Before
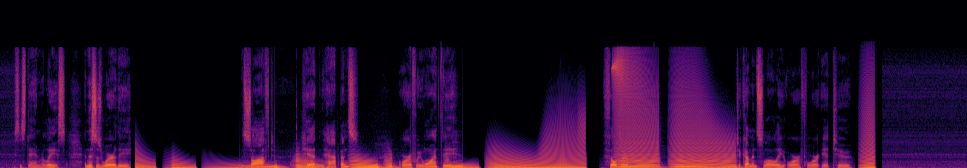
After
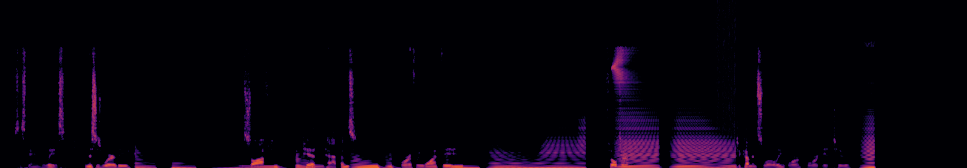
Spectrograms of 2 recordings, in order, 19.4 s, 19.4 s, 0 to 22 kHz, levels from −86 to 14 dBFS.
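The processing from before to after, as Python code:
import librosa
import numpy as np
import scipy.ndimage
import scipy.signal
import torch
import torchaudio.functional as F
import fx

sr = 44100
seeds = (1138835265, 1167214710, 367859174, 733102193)

y = fx.bin_expand(x, sr, power=3.0)
y = fx.quant_float(y, sr, bits=4, at=(14.3, 14.88), fade=0.02)
y = F.gain(torch.from_numpy(y), -4.0).numpy()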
